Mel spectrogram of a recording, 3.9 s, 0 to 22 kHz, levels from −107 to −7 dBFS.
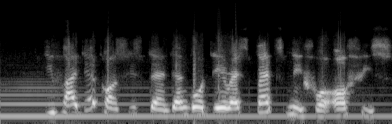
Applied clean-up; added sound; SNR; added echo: none; Wind instrument, woodwind instrument; 18 dB; none.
